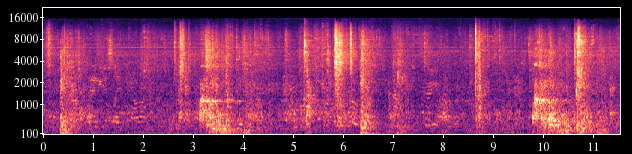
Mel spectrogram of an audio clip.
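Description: Bowling balls rumble and pins crash in a large echoing hall.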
